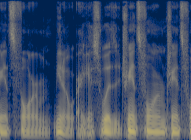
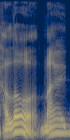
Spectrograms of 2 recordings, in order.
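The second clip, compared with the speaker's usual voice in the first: higher, botched German accent; mock German greeting, pitched up; 7 semitones higher, slower than usual. Shown as a demonstration. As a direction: attempt a German accent and give up. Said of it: "I can't do the German".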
